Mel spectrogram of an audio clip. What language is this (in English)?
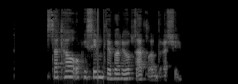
Georgian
